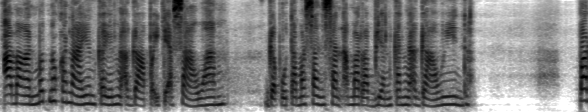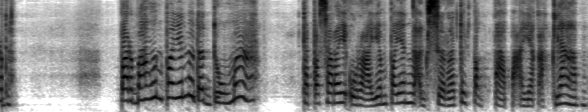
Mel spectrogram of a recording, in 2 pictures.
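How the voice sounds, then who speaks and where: A woman's voice: mid-range voice, lively intonation, normal speed, long pauses, lightly acted. A woman with a Filipino accent playing an earnest young nightclub entertainer, telling her story expressively in a radio-style drama. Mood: concerned, curious.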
